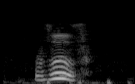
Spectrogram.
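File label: "выв", Komi, female; audio dict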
